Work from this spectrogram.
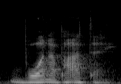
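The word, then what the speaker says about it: Buonaparte: So he um I think the Italian pronunciation of their name is Wapate.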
